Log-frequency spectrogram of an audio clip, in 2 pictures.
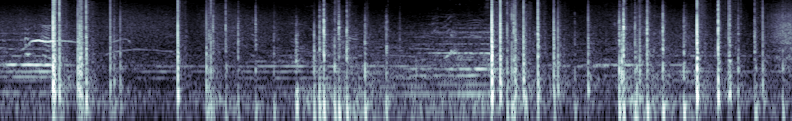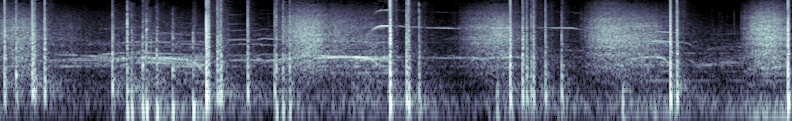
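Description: Fireworks display: a dense, irregular barrage of shell bursts, often in rapid runs, with several spells of hissing crackle in the second half.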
